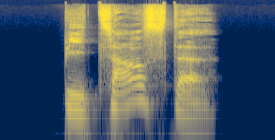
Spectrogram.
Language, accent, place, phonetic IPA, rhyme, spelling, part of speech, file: German, Germany, Berlin, [biˈt͡saʁstə], -aʁstə, bizarrste, adjective, De-bizarrste.ogg
- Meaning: inflection of bizarr: 1. strong/mixed nominative/accusative feminine singular superlative degree 2. strong nominative/accusative plural superlative degree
